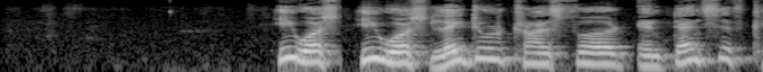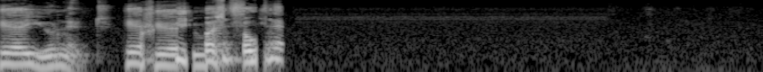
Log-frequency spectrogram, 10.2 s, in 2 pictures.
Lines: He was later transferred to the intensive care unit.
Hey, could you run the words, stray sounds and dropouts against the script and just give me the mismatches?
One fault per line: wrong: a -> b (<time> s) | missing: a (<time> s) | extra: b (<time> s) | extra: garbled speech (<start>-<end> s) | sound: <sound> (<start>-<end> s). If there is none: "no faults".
extra: he was (2.3 s)
missing: to the (4.2 s)
extra: garbled speech (5.9-7.0 s)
